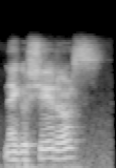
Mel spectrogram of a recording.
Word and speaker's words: negotiator: word tactic too and this one is pronounced like negotiator negotiator so it has The Negotiator negotiator yeah negotiator yeah good so the syllable stress there is on that word and the syllable go good job okay yeah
